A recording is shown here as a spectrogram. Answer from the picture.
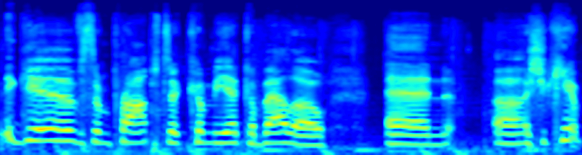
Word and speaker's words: Camila Cabello: She's trying to give some props to Camila Cabello, and she can't pronounce her name. Camila Cabello. Camille Cabello is nominated for Y'all know I can't read that good, right?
